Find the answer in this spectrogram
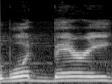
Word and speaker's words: Woodbury: I just say it like Woodbury, so even though it's not spelled Berry, you know, obviously as you guys can see, but I'm not sure how people in England and Britain say Woodbury, but obviously you guys are understanding how I'm saying it, Woodbury, because it does sound like they're saying Woodbury, you know, pretty much, even though it's not spelled like that.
